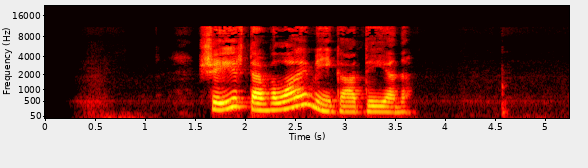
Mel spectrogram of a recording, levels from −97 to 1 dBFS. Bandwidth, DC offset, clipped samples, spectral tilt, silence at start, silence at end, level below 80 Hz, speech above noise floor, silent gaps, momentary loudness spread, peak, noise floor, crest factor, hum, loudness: 11.5 kHz; under 0.1%; under 0.1%; -4 dB/octave; 1.55 s; 1.6 s; -72 dBFS; 48 dB; none; 10 LU; -12 dBFS; -75 dBFS; 20 dB; none; -27 LUFS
